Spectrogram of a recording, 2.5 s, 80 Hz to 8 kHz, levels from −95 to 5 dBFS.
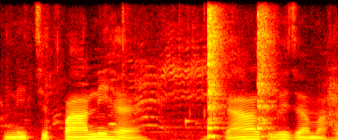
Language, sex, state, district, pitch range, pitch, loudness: Hindi, male, Jharkhand, Palamu, 125-135 Hz, 130 Hz, -18 LUFS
